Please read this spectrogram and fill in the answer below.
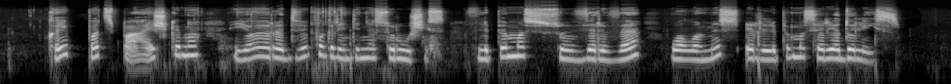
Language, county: Lithuanian, Vilnius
